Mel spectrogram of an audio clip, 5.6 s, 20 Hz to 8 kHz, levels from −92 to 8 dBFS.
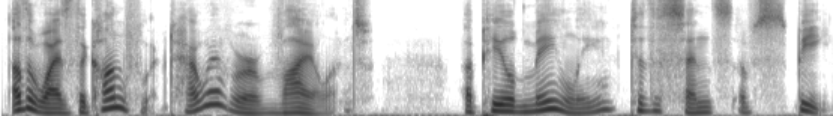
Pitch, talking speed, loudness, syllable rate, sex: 155 Hz, 130 wpm, -20 LUFS, 4.8 syllables/s, male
